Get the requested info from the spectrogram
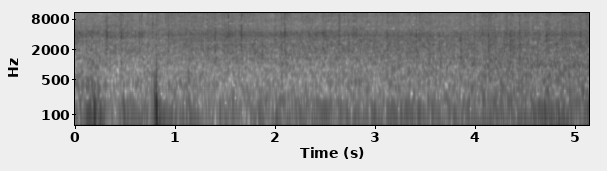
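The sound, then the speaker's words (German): Steady, dense sizzling of food on a grill, a continuous crackling hiss with a few sharper pops, alone without talk throughout. “So, jetzt feuert das richtig. Das ist perfekt. Wie grillt ihr eigentlich am liebsten?”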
